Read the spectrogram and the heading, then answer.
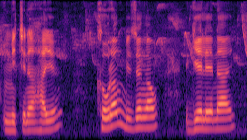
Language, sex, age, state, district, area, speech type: Bodo, male, 18-30, Assam, Baksa, rural, spontaneous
